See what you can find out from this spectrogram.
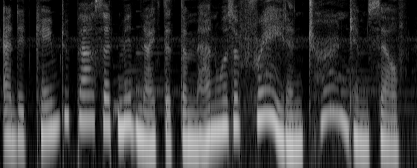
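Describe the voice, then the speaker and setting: A female narrator reads dramatized scripture in archaic English. Her voice sits a little high, and music is clearly heard underneath. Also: sing-song, moderate pace, mellow.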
